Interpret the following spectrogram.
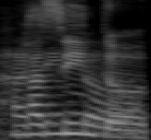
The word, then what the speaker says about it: Jacinto: Jacinto, that's how you say it.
